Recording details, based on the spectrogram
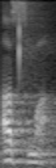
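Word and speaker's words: asthma: aamusinaya marka t dani way aamusaysa waxay noqonaysa asma asma okay tiidan waxa ka hormaray s iyadana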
